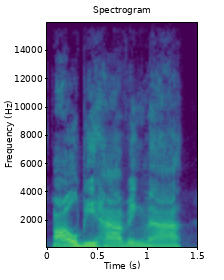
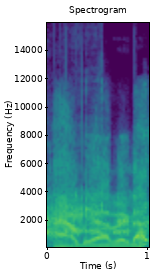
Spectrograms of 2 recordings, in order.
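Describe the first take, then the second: First: Said in the usual way. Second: Loud, laughing goblin voice. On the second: Retold or imitated. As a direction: growl it like a greedy goblin. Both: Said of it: "in my goblin voice".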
